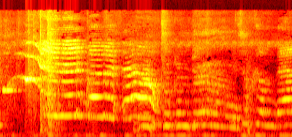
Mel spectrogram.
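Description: Young child squealing and vocalizing playfully without words, in high sing-song glides that rise and fall. A short sudden noise comes about half a second in.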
